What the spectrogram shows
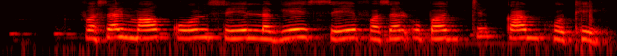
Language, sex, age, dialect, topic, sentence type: Chhattisgarhi, female, 18-24, Western/Budati/Khatahi, agriculture, question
